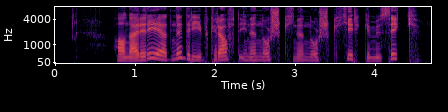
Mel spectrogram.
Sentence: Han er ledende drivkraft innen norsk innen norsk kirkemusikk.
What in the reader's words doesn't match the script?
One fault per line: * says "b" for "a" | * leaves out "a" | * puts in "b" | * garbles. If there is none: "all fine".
all fine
